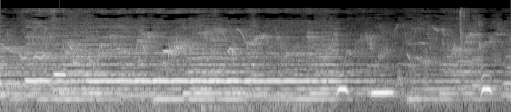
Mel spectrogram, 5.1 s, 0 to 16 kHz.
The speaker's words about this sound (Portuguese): Quase 200 espécies de pássaros vivem em Xambó.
